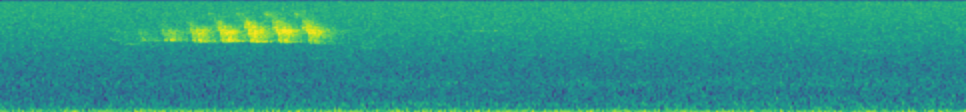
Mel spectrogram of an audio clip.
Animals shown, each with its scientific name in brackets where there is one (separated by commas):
Ovenbird (Seiurus aurocapilla)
